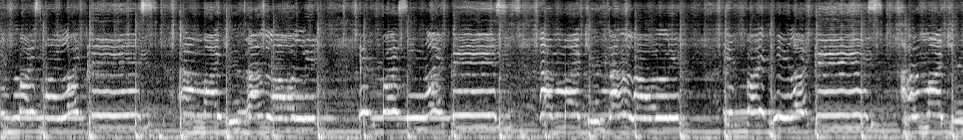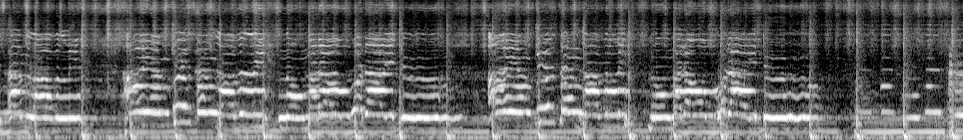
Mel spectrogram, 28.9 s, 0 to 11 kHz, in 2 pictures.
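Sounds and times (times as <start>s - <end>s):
electric guitar: 0.0s - 28.9s
steady drum beat: 0.0s - 28.9s
woman singing into a microphone: 0.0s - 28.9s.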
